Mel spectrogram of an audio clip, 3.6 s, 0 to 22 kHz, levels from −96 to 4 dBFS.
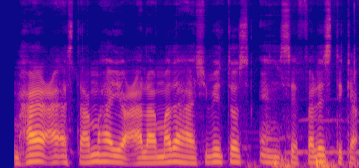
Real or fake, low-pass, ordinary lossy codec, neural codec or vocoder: real; none; none; none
